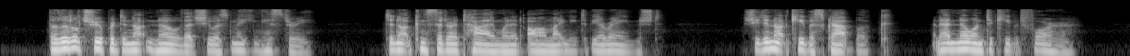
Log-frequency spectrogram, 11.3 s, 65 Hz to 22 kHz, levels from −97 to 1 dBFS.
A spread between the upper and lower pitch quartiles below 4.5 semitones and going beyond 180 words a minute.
Yes: average, 3.0 semitones; average, 200 wpm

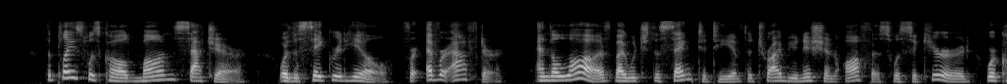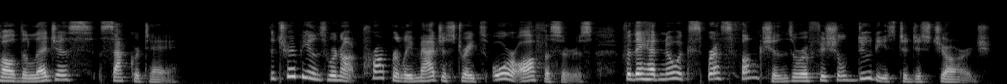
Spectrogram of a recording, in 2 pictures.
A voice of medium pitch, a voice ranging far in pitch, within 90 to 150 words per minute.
Yes: medium, 175 Hz; wide, 7.2 semitones; average, 145 wpm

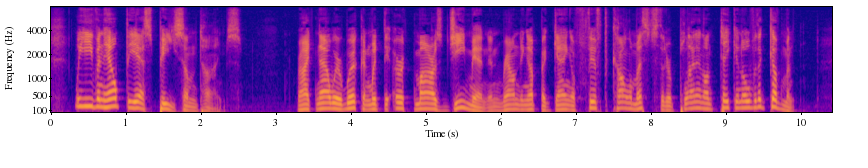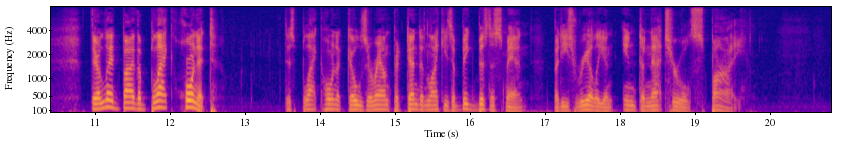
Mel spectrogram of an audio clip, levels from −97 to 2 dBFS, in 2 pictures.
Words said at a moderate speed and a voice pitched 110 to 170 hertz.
Yes: average, 160 wpm; low, 135 Hz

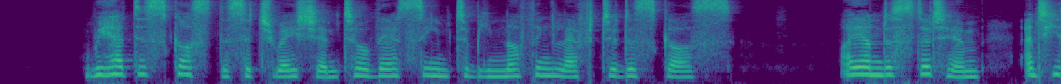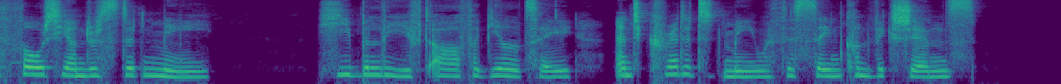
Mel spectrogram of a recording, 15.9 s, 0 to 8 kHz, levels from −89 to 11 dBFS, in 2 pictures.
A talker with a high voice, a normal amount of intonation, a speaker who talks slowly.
Yes: high, 200 Hz; average, 3.7 semitones; slow, 130 wpm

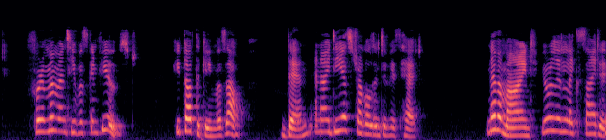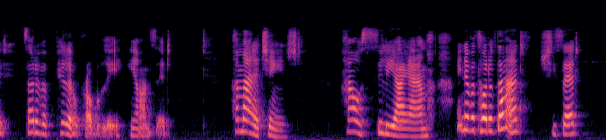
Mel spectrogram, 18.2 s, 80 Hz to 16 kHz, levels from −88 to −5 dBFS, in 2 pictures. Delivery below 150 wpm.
No: average, 170 wpm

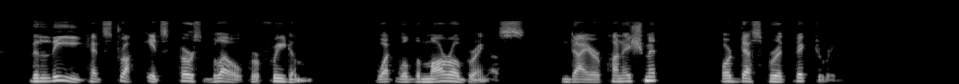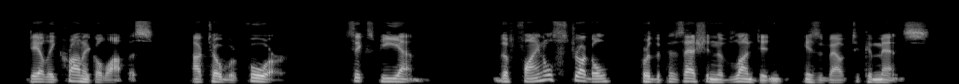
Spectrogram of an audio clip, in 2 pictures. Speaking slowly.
Yes: slow, 120 wpm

